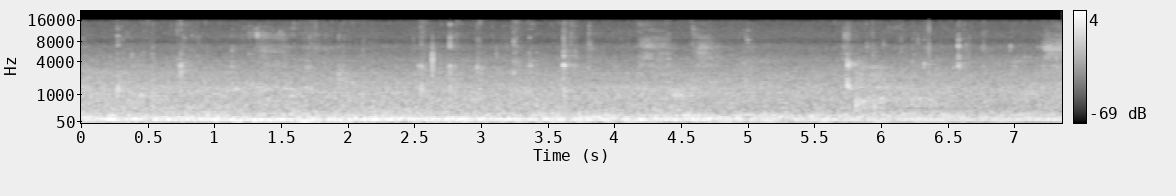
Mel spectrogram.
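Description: A person chewing food close to the microphone, with small scattered clicks and taps as a plastic fork works at a meatball on a plastic tray, over a steady low hum.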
